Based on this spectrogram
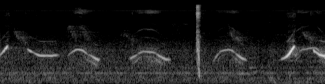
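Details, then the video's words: Pet parrot that talks and repeats words like "Mitthu"; evenly spaced, arching whistled notes, about five in a row, with one sharp click partway through. "Talking Parrot Mitthu Mitthu"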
